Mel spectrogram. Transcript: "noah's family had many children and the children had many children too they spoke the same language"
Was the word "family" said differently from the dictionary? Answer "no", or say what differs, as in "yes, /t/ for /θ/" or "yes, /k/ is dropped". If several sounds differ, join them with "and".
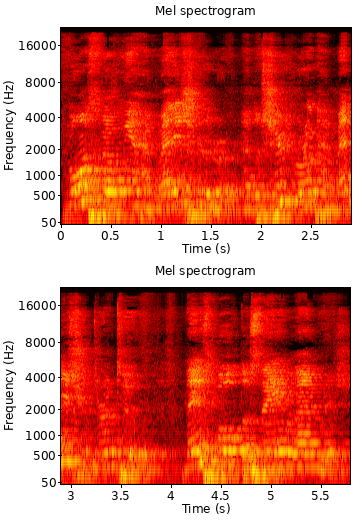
yes, /l/ is dropped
